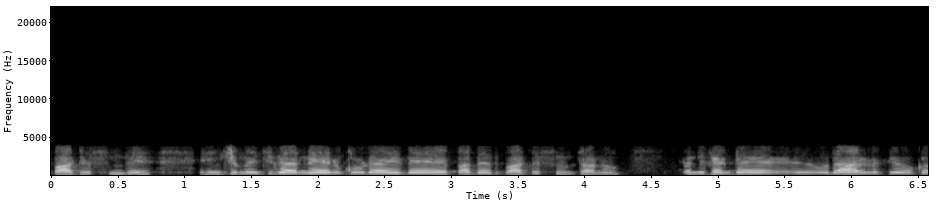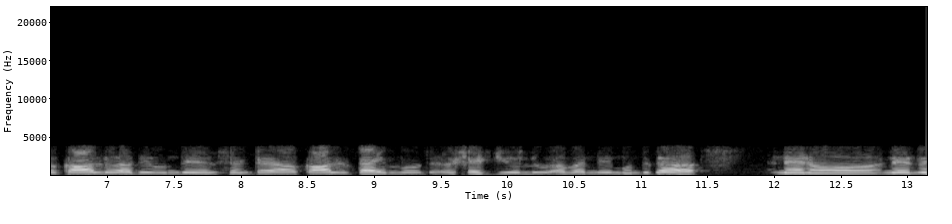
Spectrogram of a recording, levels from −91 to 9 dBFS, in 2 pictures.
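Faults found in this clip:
GSM full-rate codec, whole clip. Buzzy, gravelly roughness on speech. Band limited to roughly 300 Hz to 3.4 kHz. Consistent with 13 kbps GSM full rate. Vocal-tract model driven by sparse regular pulses, so excitation detail is coarse. Damage plainly audible.

Lost GSM frames, 3.60 to 3.63 s. Brief rough, metallic ring. Fits a single lost 20 ms frame. The decoder repeated the last good frame's settings to fill the gap. Probable component is the radio link.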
